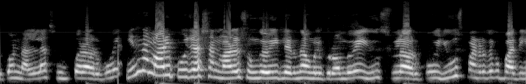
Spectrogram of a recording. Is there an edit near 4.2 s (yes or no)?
no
